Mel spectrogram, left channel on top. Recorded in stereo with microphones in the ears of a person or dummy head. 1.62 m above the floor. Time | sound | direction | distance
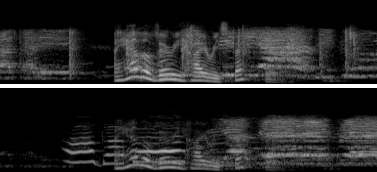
1.1 | a man speaking | 45° left (ahead or behind) | 0.5 m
